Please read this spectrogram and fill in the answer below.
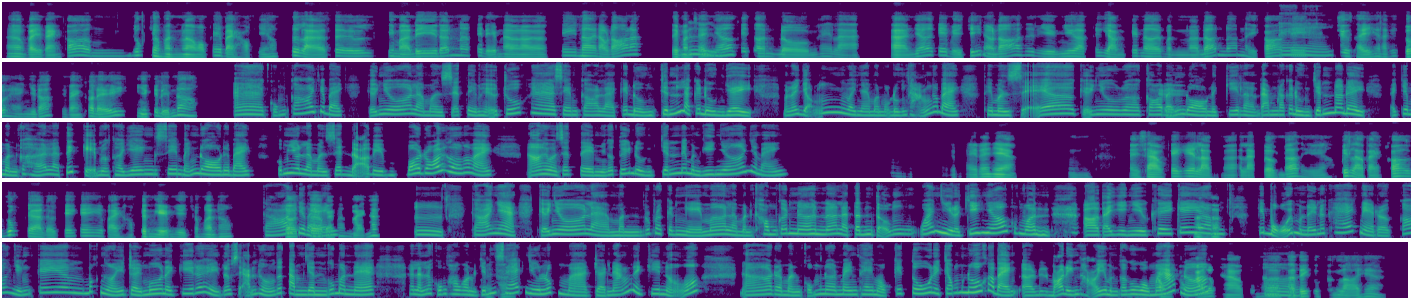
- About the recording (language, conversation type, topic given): Vietnamese, podcast, Bạn có thể kể về một lần bạn bị lạc đường và đã xử lý như thế nào không?
- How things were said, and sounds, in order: tapping; laughing while speaking: "mình"; chuckle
